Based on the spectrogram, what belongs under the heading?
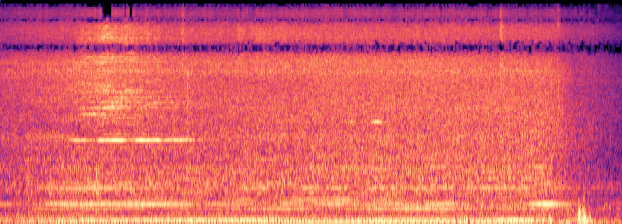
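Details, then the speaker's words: Ford Bronco Sport after one year of ownership, reversing: over a heavy low rumble a thin steady squeal holds, then swoops upward near the end; the rear brake squeal when backing up. "the rear brake squeal issue is something that a lot of bronco sport owners are familiar with and it's when you back up the rear brakes just make this terrible noise it's very embarrassing"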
